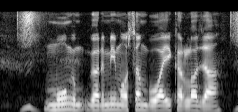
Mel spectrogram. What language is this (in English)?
Maithili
